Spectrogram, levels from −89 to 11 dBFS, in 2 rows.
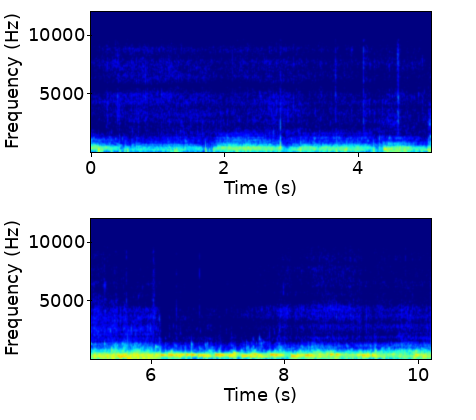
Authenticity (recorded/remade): recorded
